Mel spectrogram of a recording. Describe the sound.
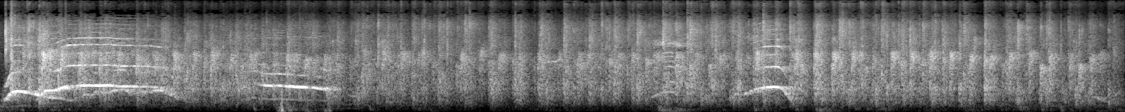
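An audience at a meeting applauds a speaker steadily for about fourteen seconds, dense clapping throughout, with a few voices whooping and cheering above it near the start and again midway.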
